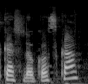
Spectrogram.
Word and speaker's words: Kasia Dolkowska: So my name is Kasia Dolkowska.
